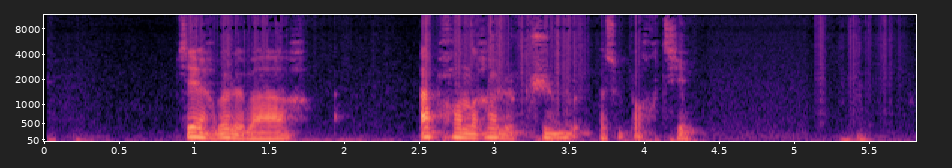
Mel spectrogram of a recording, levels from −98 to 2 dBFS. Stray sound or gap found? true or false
false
